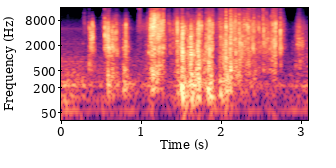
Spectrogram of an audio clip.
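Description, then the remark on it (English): Loud crinkling and crackling of paper being crumpled, a dense burst of irregular rustles that swells and fades over a few seconds with no voices. “Stop wasting paper.”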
